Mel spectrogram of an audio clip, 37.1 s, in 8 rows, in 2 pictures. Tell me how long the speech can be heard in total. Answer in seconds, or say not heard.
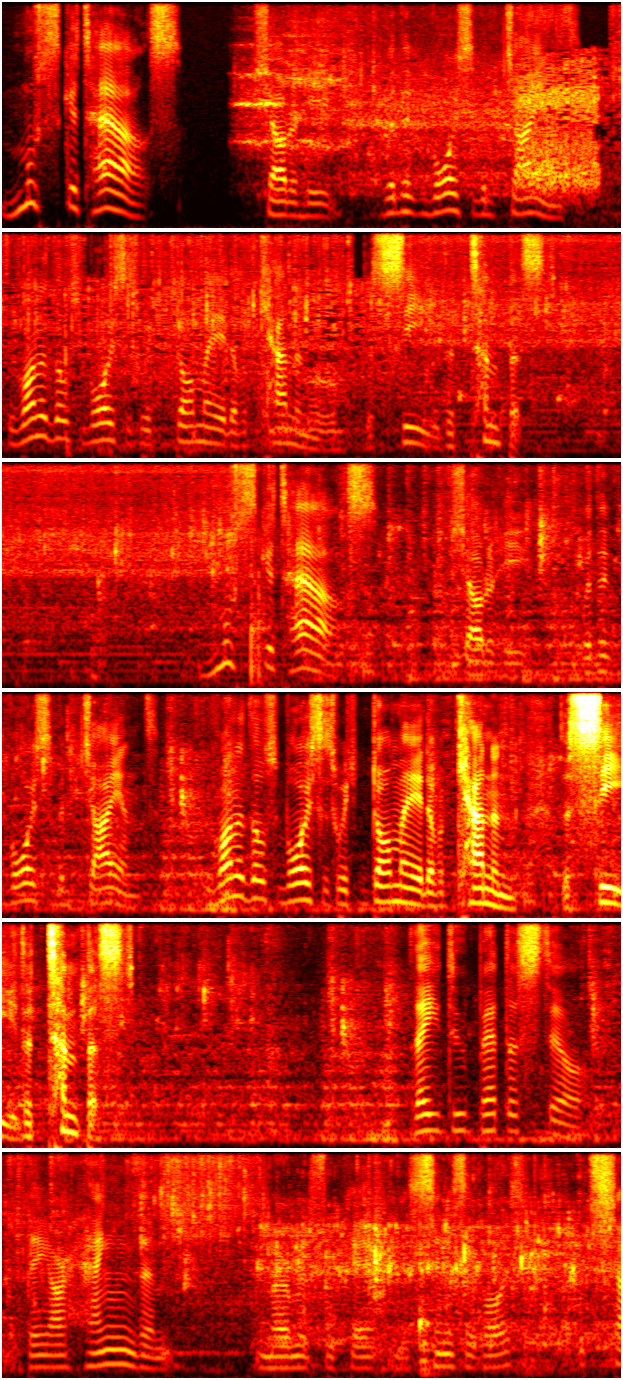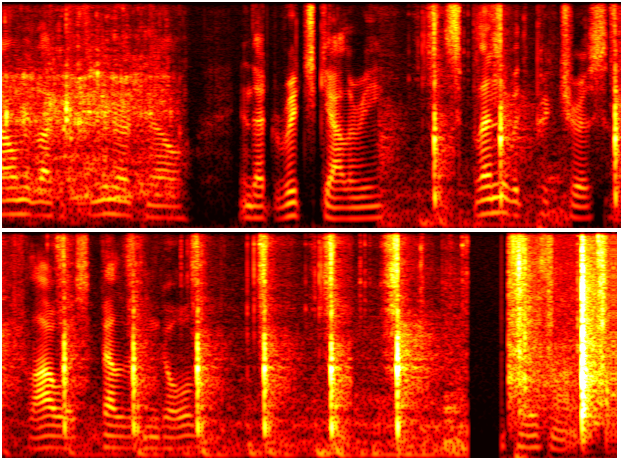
31 s.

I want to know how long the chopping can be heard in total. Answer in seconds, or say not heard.
6 s.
